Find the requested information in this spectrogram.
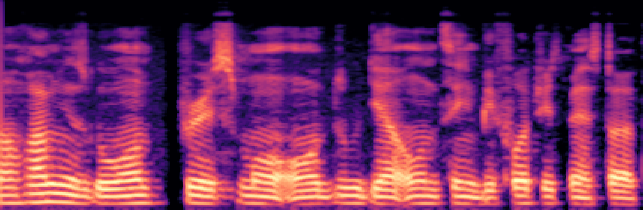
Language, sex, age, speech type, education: Nigerian Pidgin, male, 15-29, spontaneous, tertiary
